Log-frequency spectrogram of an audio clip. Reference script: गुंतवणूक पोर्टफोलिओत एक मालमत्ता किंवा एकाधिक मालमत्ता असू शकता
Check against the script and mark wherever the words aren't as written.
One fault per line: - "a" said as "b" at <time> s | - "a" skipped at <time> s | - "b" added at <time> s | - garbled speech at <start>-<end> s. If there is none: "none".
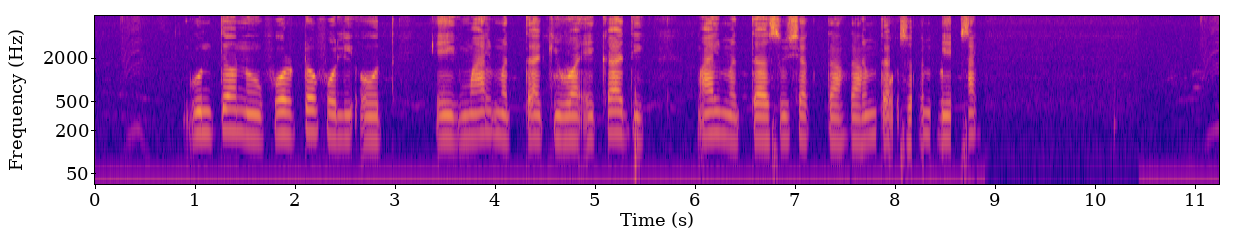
- garbled speech at 7.5-8.8 s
